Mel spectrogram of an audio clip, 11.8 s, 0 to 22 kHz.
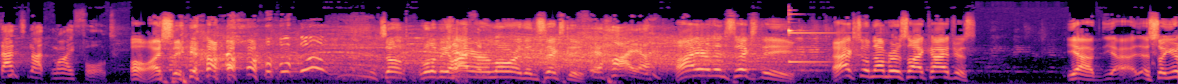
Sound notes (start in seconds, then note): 1.6 laughs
